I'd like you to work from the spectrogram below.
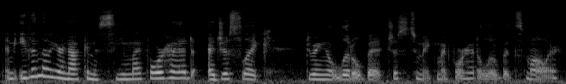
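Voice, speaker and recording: A woman's voice: high voice, fast talker, vocal fry, a little mellow, a little hiss or hum. A young woman giving a casual, chatty tutorial, rambling informally with lots of "like". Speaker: makeup tutorial host.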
